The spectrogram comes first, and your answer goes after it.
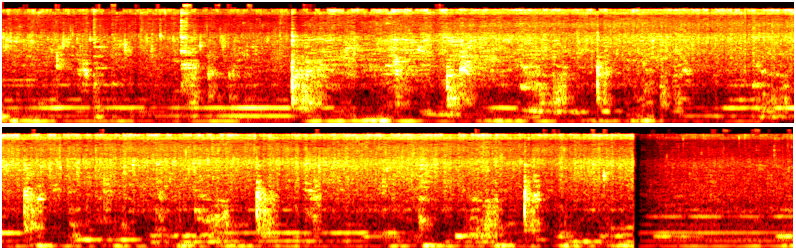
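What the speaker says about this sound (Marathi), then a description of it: "कांदो लाल होईपर्यंत ढवळल्यान तो मस्त ढवळून घेतला" Onions sizzle and fry in a pan as they are stirred, a constant crackling hiss punctuated by repeated scraping and clinking of a spoon against the pan, close and steady before cutting off near the end.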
